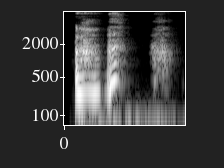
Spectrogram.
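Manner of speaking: high, loud blubbering sob; hammed-up sob. Hagrid breaks down over baby Harry, loud high sob. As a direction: burst into a giant's sob. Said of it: "diye hıçkırdı".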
